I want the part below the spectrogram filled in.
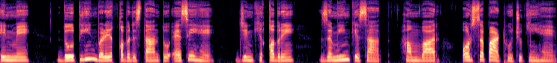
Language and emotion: Urdu, neutral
